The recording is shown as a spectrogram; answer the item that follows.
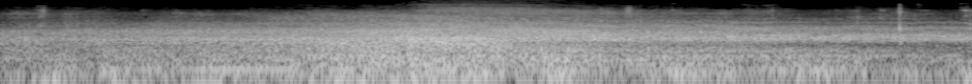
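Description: A car driving past on the street beside the sidewalk, its tyre and engine noise swelling to a peak about three seconds in and then fading away.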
